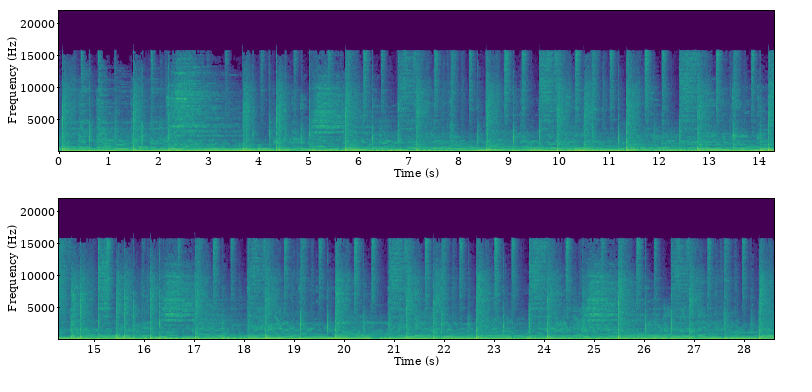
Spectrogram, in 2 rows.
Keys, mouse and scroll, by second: 0.4-0.7 scroll up 2, 2.3 click, 4.0 click, 5.0 a, 6.3-7.2 typing, 10.0-11.2 drag, 13.0-14.4 drag, 15.6 click, 17.0 click, 17.6-19.3 typing, 20.2 scroll down 1, 20.4 middle click, 20.8 scroll up 1, 22.3-24.4 drag, 24.9 middle click, 26.2 scroll down 1, 26.3 middle click, 27.9 click.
